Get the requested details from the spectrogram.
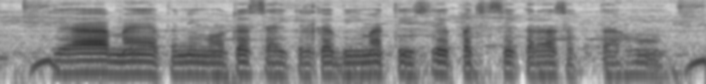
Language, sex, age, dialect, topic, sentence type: Hindi, male, 36-40, Awadhi Bundeli, banking, question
